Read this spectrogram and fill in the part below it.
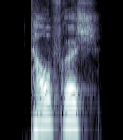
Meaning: very fresh
- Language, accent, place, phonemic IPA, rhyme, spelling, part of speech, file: German, Germany, Berlin, /ˈtaʊ̯fʁɪʃ/, -ɪʃ, taufrisch, adjective, De-taufrisch.ogg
